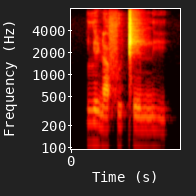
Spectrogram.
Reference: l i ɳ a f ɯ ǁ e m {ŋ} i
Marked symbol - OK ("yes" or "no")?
no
